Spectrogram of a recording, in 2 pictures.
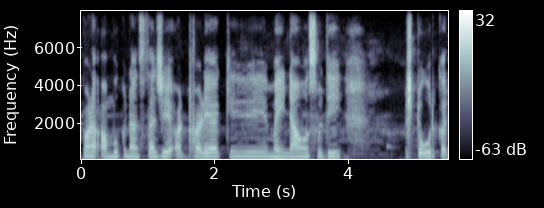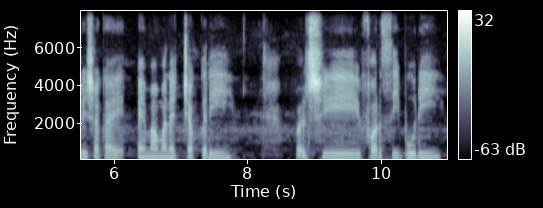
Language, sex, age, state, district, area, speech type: Gujarati, female, 30-45, Gujarat, Kheda, urban, spontaneous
